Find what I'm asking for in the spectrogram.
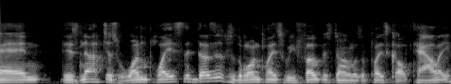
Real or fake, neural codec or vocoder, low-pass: fake; codec, 16 kHz, 4 kbps, X-Codec, HuBERT features, trained on balanced general audio; 7.2 kHz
